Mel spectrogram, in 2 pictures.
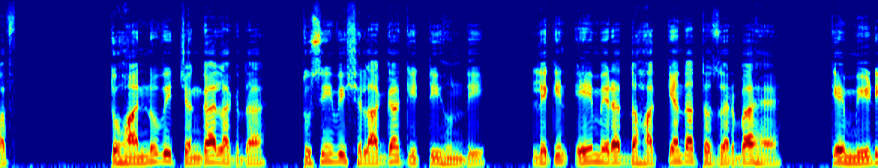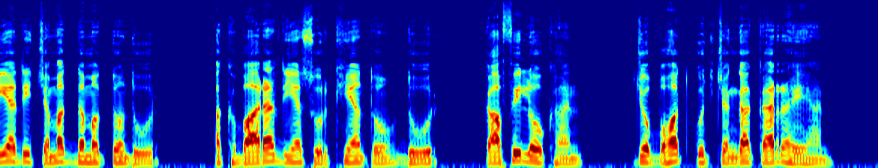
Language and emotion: Punjabi, neutral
